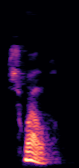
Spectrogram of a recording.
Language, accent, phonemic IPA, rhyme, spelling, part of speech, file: English, Southern England, /swɛl/, -ɛl, swell, verb / noun / adjective / adverb, LL-Q1860 (eng)-swell.wav
- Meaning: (verb) 1. To become larger, fuller, or rounder, or expand in size or shape, usually as a result of pressure from within 2. To cause to become bigger 3. To grow gradually in force or loudness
